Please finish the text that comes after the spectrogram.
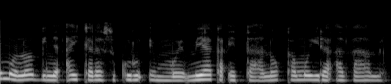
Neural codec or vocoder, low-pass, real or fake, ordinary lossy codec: none; 7.2 kHz; real; none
